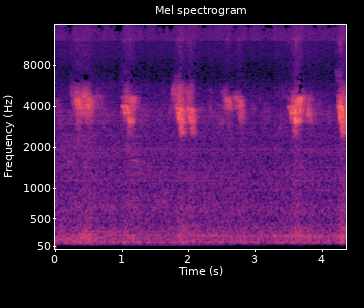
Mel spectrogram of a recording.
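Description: A bird chirping: short, high notes, often in quick pairs, repeating about once or twice a second over faint outdoor background noise.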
